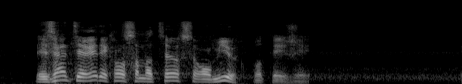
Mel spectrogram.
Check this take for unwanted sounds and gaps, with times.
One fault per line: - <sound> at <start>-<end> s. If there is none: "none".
none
